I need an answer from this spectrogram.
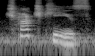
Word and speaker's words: tchotchkes: The charging tsunami washed away all of Tchaikovsky's tchotchkes. So we don't say the T.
